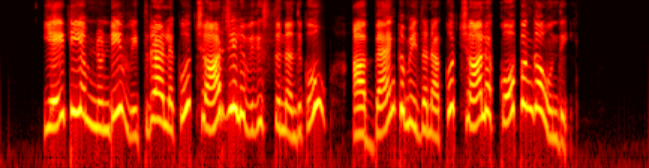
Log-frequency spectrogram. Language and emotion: Telugu, angry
